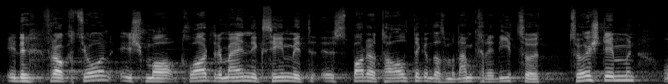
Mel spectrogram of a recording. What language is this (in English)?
Swiss German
